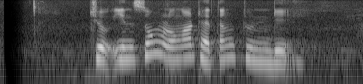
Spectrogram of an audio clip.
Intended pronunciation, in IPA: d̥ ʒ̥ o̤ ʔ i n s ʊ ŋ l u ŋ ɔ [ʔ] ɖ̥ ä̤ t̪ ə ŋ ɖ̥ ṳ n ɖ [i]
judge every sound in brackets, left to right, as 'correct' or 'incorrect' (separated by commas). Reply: incorrect, incorrect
